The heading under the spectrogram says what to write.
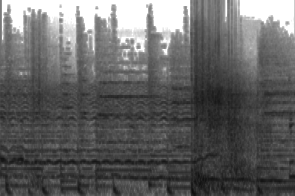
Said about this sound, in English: Loudest gunshots of my life.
